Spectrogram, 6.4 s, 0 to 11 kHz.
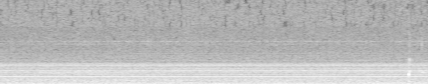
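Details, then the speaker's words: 1935 Rogers Model 7R622 tube radio, output tube grid circuit: steady buzzing hum with several fixed high tones and no program sound, from open grid connection or huge grid resistor on output tube. "if you leave the grid open say a grid connection is broken and the grid is open and there's a bit of wire in the radio get this kind of this kind of hum"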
